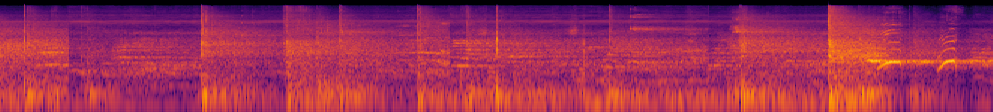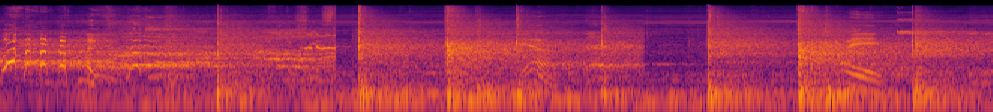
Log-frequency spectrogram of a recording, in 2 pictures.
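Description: Basketball bouncing with irregular hard thuds on a hardwood gym floor and against the rim and backboard during dunk attempts. Short shoe squeaks come about halfway through, with voices in the background.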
